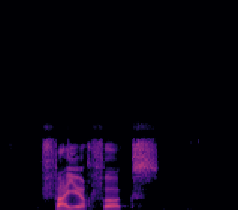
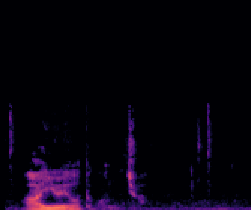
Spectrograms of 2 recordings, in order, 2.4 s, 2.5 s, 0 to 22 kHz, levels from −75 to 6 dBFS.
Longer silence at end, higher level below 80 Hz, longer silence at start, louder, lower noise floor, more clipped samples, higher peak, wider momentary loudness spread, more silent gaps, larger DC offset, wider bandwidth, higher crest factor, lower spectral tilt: second, 0.8 s vs 1.15 s; second, -84 dBFS vs -50 dBFS; first, 0.4 s vs 0.25 s; second, -33 LUFS vs -24 LUFS; first, -78 dBFS vs -58 dBFS; neither; second, -12 dBFS vs -8 dBFS; second, 11 LU vs 15 LU; neither; neither; about the same, 11.5 kHz vs 11.5 kHz; about the same, 24 dB vs 20 dB; second, -1 dB/octave vs -6.5 dB/octave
